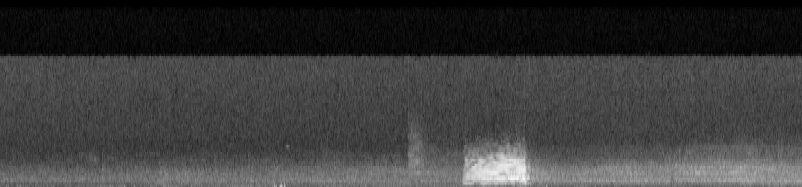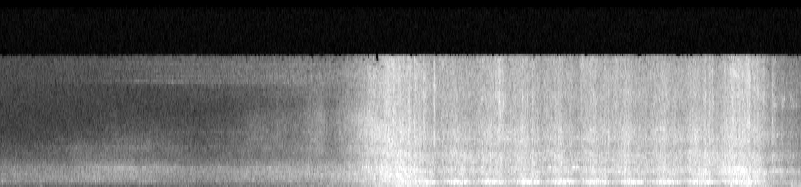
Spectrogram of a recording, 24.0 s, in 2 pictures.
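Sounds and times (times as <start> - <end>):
passenger train passing: 0.4 - 24.0
train wheels clattering: 17.0 - 24.0.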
